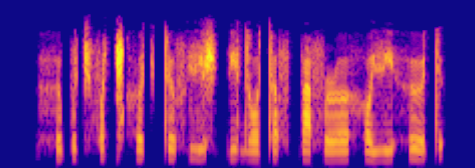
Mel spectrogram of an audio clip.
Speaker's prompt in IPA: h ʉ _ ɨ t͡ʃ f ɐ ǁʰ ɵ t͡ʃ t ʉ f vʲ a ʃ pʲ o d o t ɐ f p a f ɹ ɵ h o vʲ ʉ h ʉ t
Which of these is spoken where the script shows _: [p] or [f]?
p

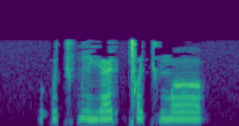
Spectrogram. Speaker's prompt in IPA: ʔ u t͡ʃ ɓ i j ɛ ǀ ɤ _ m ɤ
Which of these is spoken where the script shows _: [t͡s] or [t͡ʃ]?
t͡ʃ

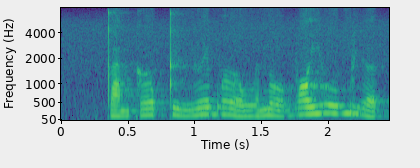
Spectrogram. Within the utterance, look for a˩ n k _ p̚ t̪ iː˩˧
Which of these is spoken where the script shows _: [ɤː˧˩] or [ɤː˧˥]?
ɤː˧˥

